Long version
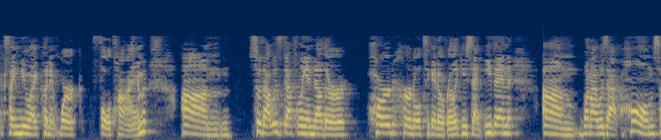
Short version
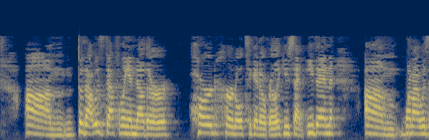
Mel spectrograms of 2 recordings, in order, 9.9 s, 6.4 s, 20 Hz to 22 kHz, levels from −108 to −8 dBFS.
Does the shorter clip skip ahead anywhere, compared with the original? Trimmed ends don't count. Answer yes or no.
yes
